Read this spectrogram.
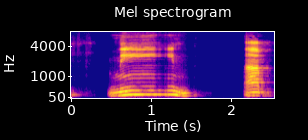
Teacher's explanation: ঠোঁটের উভয় শুকনো অংশটা হচ্ছে মিম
